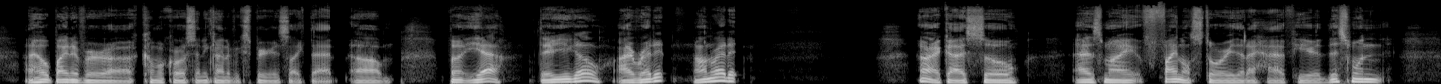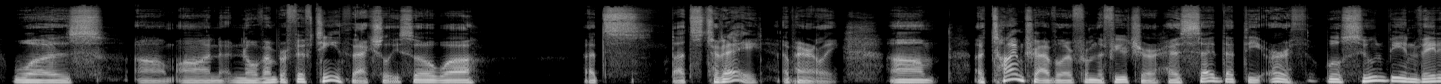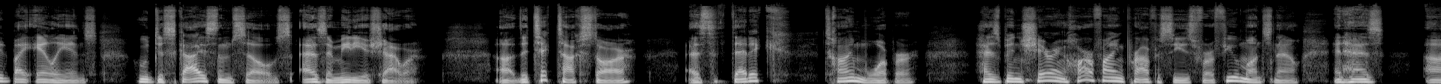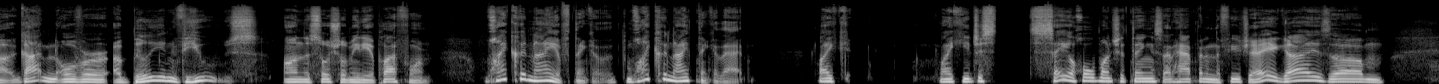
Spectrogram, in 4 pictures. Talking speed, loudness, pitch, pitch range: 140 wpm, -19 LUFS, 110 Hz, 95-135 Hz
